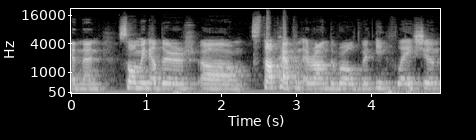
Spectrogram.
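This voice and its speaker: A bright, sharp voice with a non-native accent speaks at a moderate pace. The intonation stays flat and monotone, with audible room echo. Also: woman. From outside the UK. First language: not English. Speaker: young entrepreneur, award winner. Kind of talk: panel discussion.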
